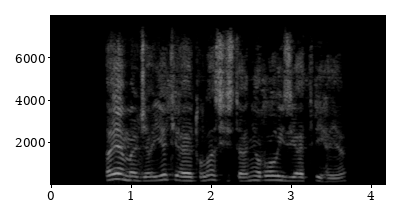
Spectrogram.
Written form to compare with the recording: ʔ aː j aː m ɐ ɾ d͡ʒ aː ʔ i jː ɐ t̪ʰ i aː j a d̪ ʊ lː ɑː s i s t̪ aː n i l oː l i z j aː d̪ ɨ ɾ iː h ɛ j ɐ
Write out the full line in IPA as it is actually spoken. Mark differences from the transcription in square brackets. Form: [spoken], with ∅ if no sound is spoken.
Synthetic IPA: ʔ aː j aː m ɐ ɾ d͡ʒ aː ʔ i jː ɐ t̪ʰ i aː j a [t̪] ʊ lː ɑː s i s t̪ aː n i [r] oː l i z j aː [t̪] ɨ ɾ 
